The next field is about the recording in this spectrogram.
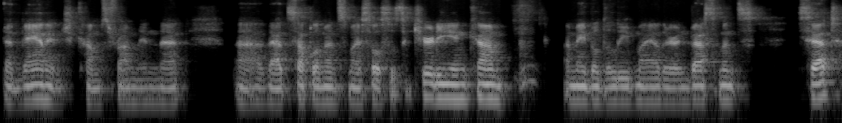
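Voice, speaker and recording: At a moderate pace, a man speaks in a fairly low voice with monotone, flat intonation. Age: 60s. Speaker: real estate investor, former financial services worker. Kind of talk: interview. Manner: halting, many fillers.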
